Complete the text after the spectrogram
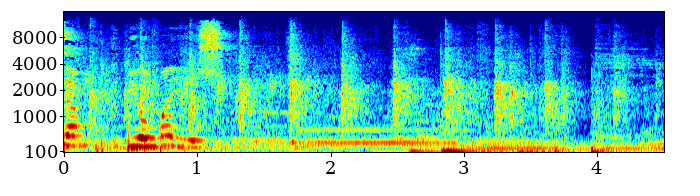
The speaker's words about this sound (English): Give Jesus a mighty hand clap.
